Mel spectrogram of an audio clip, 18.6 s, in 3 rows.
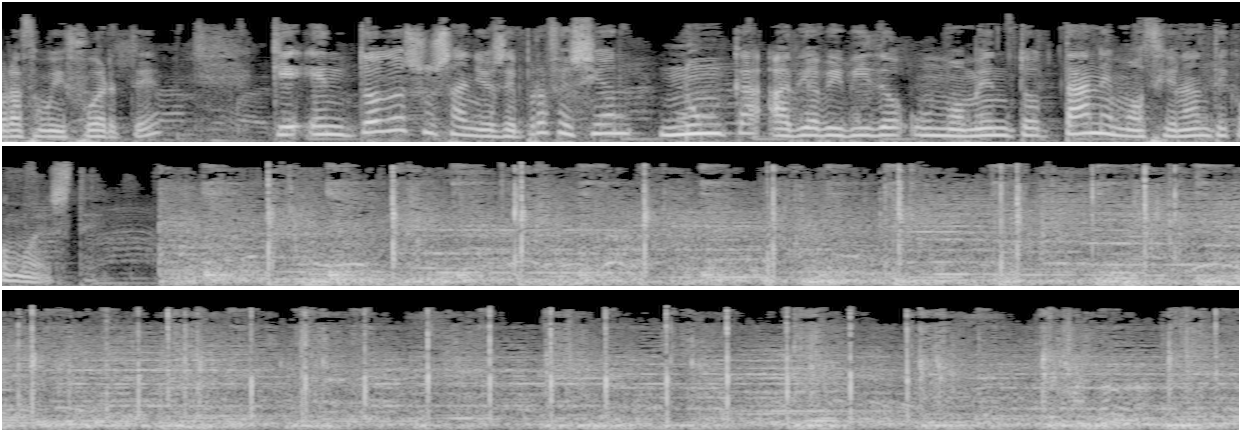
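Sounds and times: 
speech: 0:00.0 - 0:07.3
soft timid applause from hospital patients: 0:07.0 - 0:18.5.

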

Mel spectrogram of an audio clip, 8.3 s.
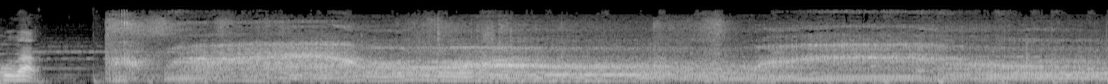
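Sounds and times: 
cat growling yowl sounding like a motorbike: 0:00.8 - 0:08.3.

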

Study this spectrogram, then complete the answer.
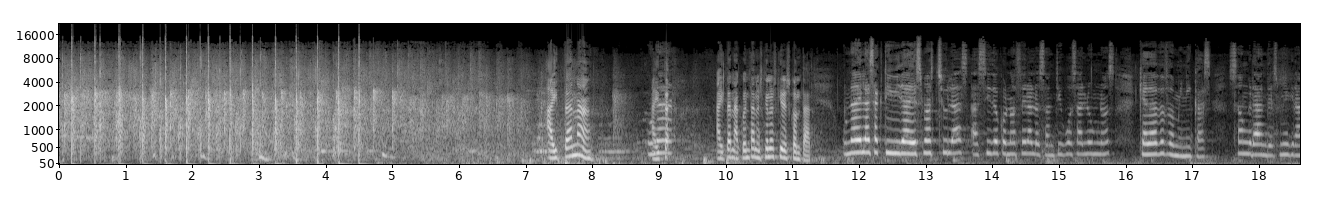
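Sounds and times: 
audience applause: 0:00.0 - 0:09.2
speech: 0:07.3 - 0:08.1, 0:08.9 - 0:09.3, 0:09.9 - 0:18.6.

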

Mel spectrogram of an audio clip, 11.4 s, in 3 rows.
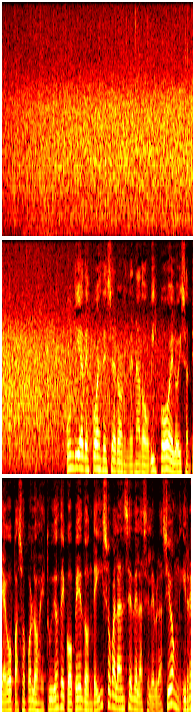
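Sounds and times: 
audience applause: 0:00.0 - 0:07.4
speech: 0:05.1 - 0:11.4.

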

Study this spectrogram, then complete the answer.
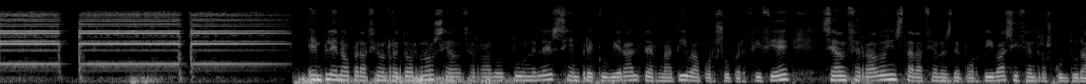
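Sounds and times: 
emergency alert tone on mobile phones: 0:00.0 - 0:03.0
speech: 0:03.1 - 0:10.8.

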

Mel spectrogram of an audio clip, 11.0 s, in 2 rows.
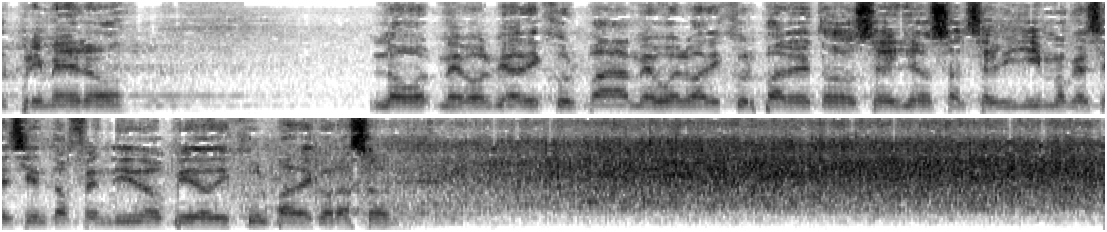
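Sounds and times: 
speech: 0:00.0 - 0:00.9, 0:01.8 - 0:08.0
crowd applause: 0:06.2 - 0:11.0.

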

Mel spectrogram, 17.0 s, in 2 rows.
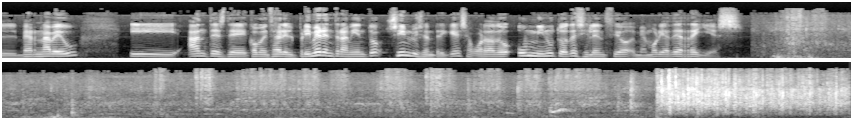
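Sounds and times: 
speech: 0:00.0 - 0:07.8
applause at training ground: 0:15.0 - 0:16.9.

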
